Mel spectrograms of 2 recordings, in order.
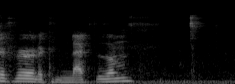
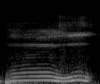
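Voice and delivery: high yeet; 8 semitones higher than usual. Pretend. Launching truck into pond.

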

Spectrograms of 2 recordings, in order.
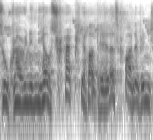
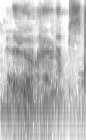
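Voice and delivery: a stage whisper, slow and hushed; 7 dB quieter, slower than usual. Real, not acted. Vlogger whispering a joke to his viewers, hushed and slow. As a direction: breathe it like a secret aside.

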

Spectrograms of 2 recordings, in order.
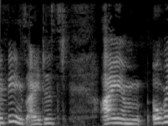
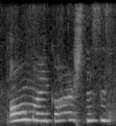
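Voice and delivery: much higher, breathless delight; high excited gasp; 10 semitones higher than usual. Real, not acted. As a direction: keep the thrilled squeal going. Still overwhelmed by the bag.

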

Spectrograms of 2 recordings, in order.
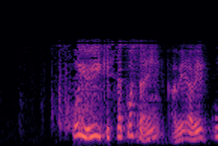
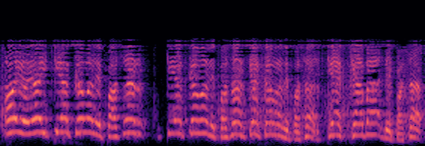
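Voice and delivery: startled shout; 5 semitones higher than usual. Real, not acted. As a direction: blurt it out in alarm. Shocked after sudden in-game attack.

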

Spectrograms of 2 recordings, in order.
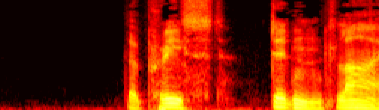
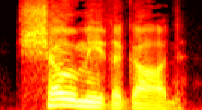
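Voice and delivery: louder commanding cry; cried demand; 7 dB louder than usual. A narrator's reading. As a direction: shout the order at the priest. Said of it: "I cried".

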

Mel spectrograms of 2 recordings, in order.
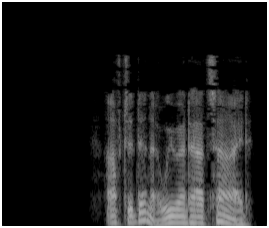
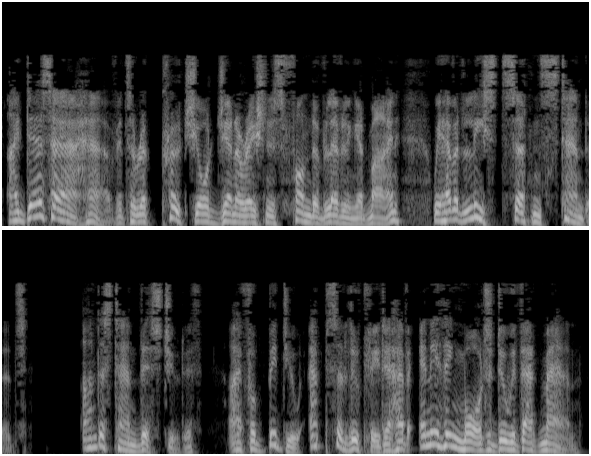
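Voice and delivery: high, loud, emphatic scolding; angry father; 5 semitones higher, 5 dB louder than usual. A narrator's reading. Father forbidding his daughter that man, angrily. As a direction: forbid it absolutely, voice raised.

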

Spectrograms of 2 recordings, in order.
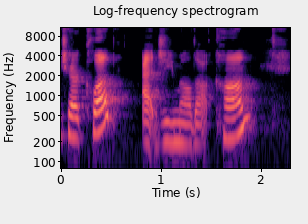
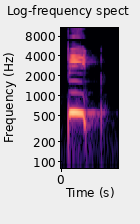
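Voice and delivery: high, punchy little horn; truck beep; 12 semitones higher, 6 dB louder than usual. A narrator's reading. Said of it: "Blue said".

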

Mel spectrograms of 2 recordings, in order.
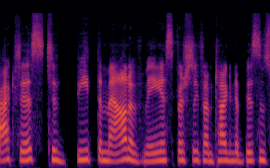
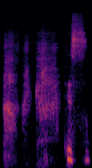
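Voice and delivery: hushed, whispered awe; retold starstruck whisper; mind blown; 15 dB quieter, faster than usual. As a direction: gasp it under your breath, acting amazed. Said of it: "my mind is, like, blown".

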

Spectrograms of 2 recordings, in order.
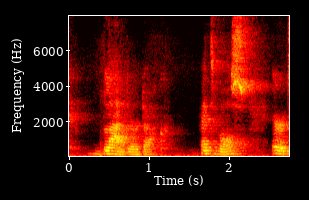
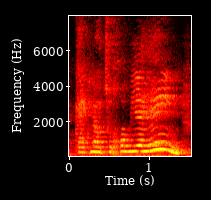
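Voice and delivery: high, excited; enthusing; 10 semitones higher than usual. A narrator's reading. Rad showing Kikker the land, high and excited. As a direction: marvel at the view.

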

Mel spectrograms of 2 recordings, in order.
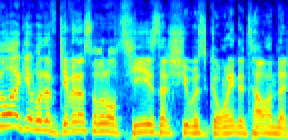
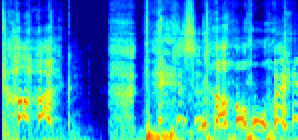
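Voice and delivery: disbelief; slower than usual. Real, not acted. Viewer after the crash, stunned and disbelieving.

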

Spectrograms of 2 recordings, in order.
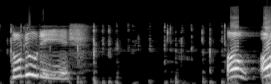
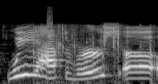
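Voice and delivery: ordinary talk

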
